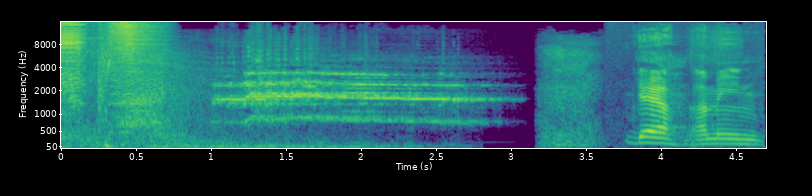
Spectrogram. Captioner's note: rooster crowing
